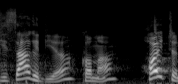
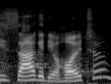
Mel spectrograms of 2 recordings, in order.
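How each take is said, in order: First: The pause comes before the word heute. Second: The pause comes after the word heute. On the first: The promise will be fulfilled this very day. "Oder ich setze das Komma davor" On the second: The promise is spoken today but fulfilled later. "ich sage dir heute, Komma, hier und jetzt"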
